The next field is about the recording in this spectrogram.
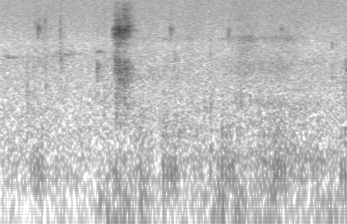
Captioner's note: camera shutter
